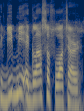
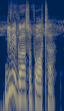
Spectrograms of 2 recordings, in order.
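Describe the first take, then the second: First: Give me is said as two full words. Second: Give me is run together as gimme.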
